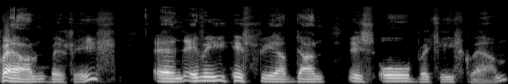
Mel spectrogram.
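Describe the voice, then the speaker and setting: In a New Zealand accent, a man with a fairly high pitch speaks fairly slowly, his loudness swinging widely and his pitch varying in an ordinary way, in a dry, close sound with no echo. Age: 70s. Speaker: land claims campaigner. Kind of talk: phone call. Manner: halting.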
